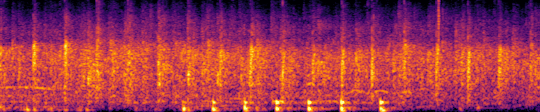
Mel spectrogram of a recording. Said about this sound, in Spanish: Eso, él el aplauso al Señor, me salió el corazón.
